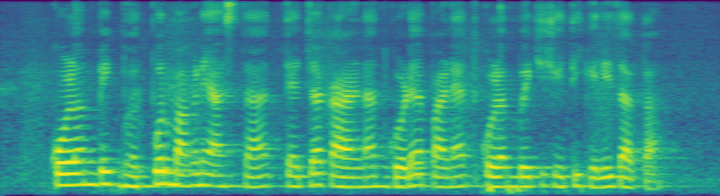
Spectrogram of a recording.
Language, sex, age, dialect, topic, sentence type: Marathi, male, 18-24, Southern Konkan, agriculture, statement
